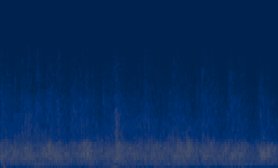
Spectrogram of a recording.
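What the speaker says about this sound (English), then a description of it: "can we give a round of applause to Enbridge for sponsoring the lunch today?" An audience at a State of the City lunch applauds the lunch sponsor, Enbridge, with continuous dense clapping that stays steady and moderately loud for a few seconds.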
